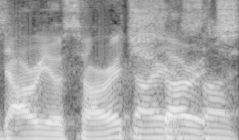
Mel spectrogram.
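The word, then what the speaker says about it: Dario Šarić: Dario Sarich.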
